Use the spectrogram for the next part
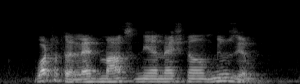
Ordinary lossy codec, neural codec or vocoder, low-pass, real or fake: none; none; none; real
